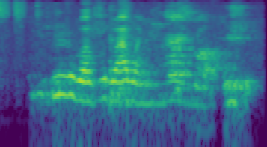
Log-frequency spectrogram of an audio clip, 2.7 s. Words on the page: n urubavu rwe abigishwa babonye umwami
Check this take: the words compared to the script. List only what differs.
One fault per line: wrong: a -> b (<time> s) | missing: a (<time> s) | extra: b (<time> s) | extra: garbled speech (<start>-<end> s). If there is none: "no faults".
missing: rwe abigishwa (1.1 s)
